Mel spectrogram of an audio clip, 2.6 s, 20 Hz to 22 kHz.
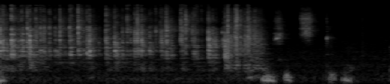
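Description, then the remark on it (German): Three four-sided dice (D4) are rolled, rattling and clattering across a hard surface for about a second and a half, settling into a few scattered clicks, with a voice briefly audible at the end. “Ähm, gut, das heißt, ich nehme die Rolle, ähm, verbrauche meine Aktion, spreche die, die wiederherstellenden Worte und werfe drei D4.”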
